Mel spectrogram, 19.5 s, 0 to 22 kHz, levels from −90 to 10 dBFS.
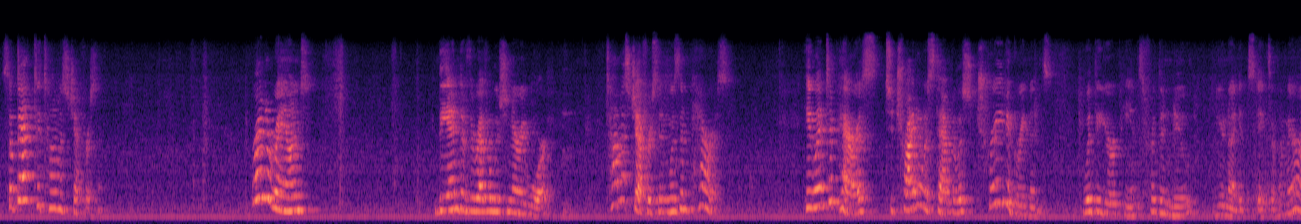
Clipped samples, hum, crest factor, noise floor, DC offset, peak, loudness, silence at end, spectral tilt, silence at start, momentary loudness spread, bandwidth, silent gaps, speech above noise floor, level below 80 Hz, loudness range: under 0.1%; none; 22 dB; -43 dBFS; under 0.1%; -2 dBFS; -22 LUFS; 0 s; -5 dB/octave; 0 s; 25 LU; 11.5 kHz; none; 21 dB; -78 dBFS; 6 LU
